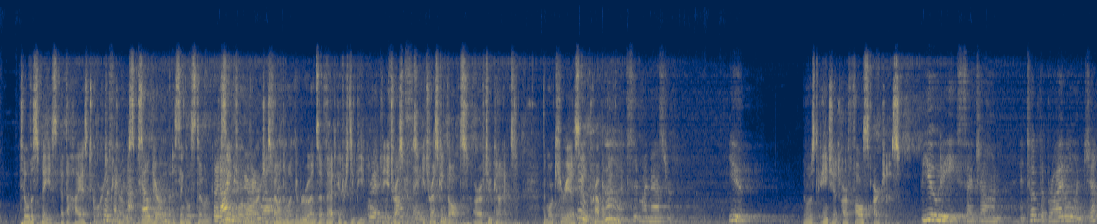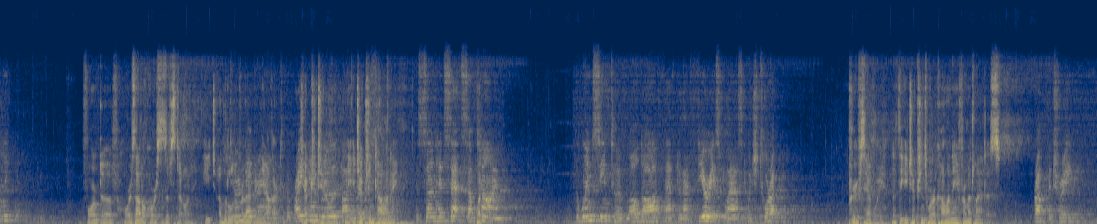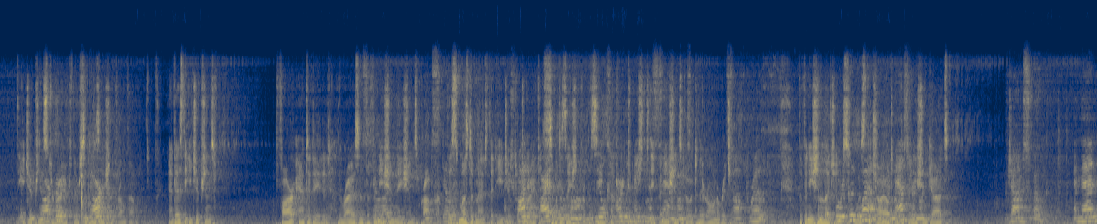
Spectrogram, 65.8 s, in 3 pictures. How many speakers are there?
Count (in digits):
2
